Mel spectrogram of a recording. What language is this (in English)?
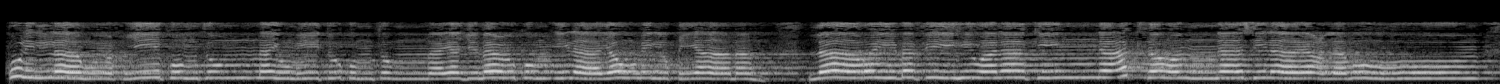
Arabic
